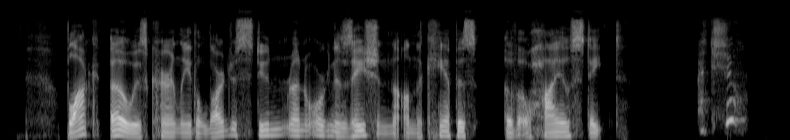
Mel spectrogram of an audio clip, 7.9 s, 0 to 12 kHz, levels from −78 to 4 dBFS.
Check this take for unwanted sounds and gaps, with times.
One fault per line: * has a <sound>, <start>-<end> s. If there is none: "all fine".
* has a sneeze, 7.0-7.5 s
